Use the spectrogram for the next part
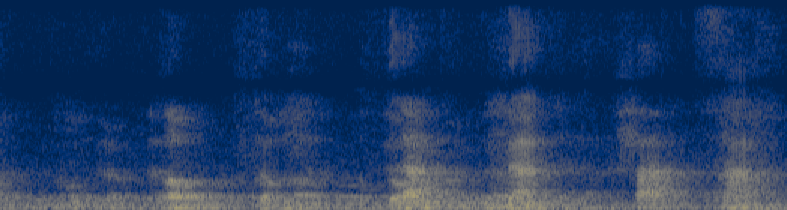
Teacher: Jadi tiga huruf itu sama makhrajnya. Jadi kalau mau ucap huruf go, itu ujung lidah kita nih ke pangkal gigi seri atas. Nah, lidah kita sedikit keluar.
